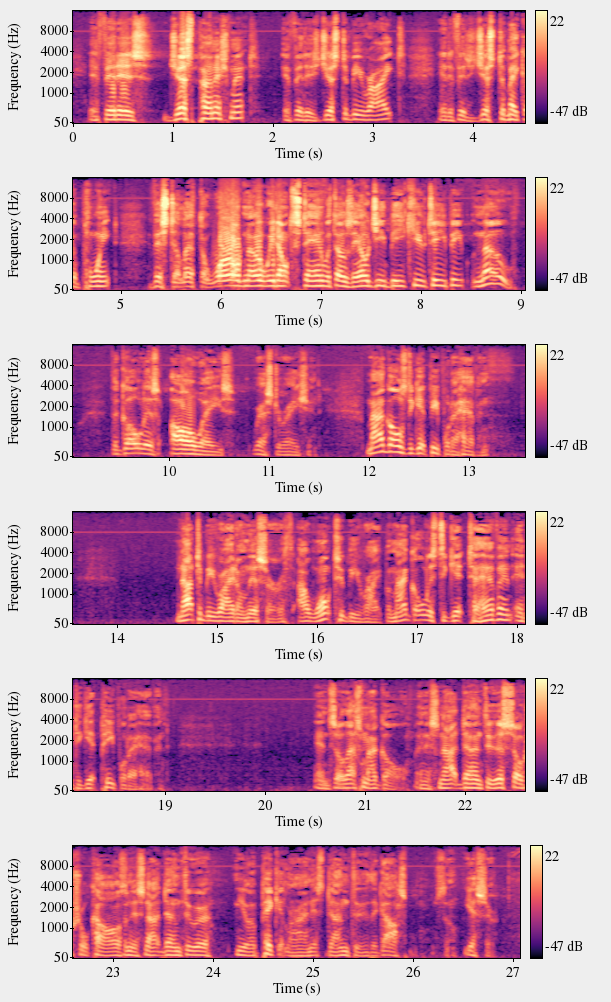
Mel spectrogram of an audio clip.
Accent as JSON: {"language": "English", "region": "the South", "country": "United States", "moved": "yes", "lives_now": "Anchorage, United States", "said": "I'm from the South."}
